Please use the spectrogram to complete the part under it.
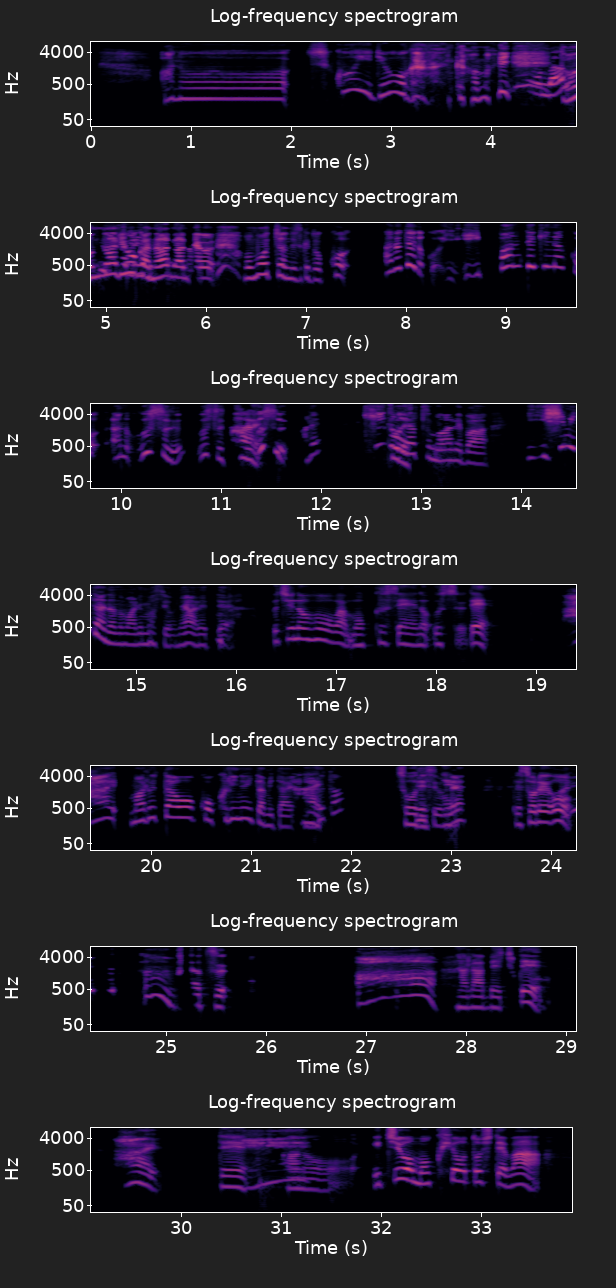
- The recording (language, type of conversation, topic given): Japanese, podcast, 子どもの頃に参加した伝統行事で、特に印象に残っていることは何ですか？
- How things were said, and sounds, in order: drawn out: "あの"; laughing while speaking: "量がなんかあまり"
